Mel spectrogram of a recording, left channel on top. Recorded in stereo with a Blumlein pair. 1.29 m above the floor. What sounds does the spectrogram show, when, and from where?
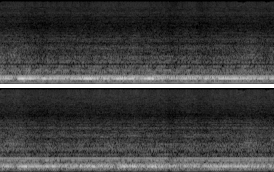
0.0 s a fan: 25° right, 1.3 m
